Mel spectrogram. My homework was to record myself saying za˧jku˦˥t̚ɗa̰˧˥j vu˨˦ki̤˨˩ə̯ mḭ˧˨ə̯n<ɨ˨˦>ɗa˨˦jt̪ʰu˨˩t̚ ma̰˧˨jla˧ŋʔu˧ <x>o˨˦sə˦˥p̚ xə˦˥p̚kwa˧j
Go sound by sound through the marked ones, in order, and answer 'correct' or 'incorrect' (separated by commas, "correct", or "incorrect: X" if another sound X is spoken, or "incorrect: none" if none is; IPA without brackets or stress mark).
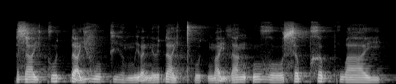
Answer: correct, incorrect: ɣ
